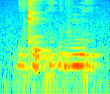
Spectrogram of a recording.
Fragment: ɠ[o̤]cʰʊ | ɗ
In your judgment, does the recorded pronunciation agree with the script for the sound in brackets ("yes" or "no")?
yes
